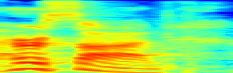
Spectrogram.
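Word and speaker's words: Kherson: I learned through my high IQ how to pronounce it and then the fourth we've got hersan which sometimes one of the funny things is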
